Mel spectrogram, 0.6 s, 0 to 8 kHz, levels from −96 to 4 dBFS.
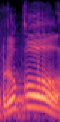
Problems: none marked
